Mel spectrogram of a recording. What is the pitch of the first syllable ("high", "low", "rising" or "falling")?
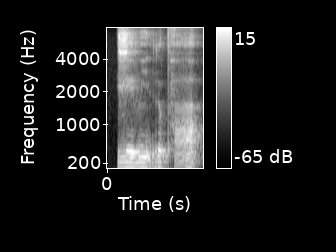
high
